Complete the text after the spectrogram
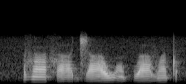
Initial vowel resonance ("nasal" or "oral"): nasal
